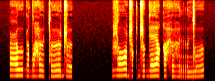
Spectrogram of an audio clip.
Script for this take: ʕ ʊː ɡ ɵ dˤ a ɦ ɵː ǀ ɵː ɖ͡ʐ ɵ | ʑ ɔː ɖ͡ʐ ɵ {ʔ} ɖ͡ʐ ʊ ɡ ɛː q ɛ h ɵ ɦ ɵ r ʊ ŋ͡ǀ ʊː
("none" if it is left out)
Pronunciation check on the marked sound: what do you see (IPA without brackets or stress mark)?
q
